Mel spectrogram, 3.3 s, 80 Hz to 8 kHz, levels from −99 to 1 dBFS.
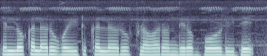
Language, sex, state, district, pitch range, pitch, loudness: Kannada, female, Karnataka, Bangalore, 170-185 Hz, 175 Hz, -15 LUFS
